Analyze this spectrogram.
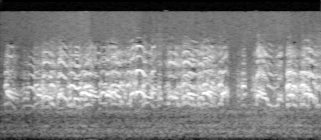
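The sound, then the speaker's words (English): A flock of greater white-fronted geese calls steadily, high yelping honks overlapping into a dense, continuous chorus with brief dips, fairly loud, with no one talking. “Greater white-fronted geese nest in the high Arctic, across North America, and from Greenland to Siberia.”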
